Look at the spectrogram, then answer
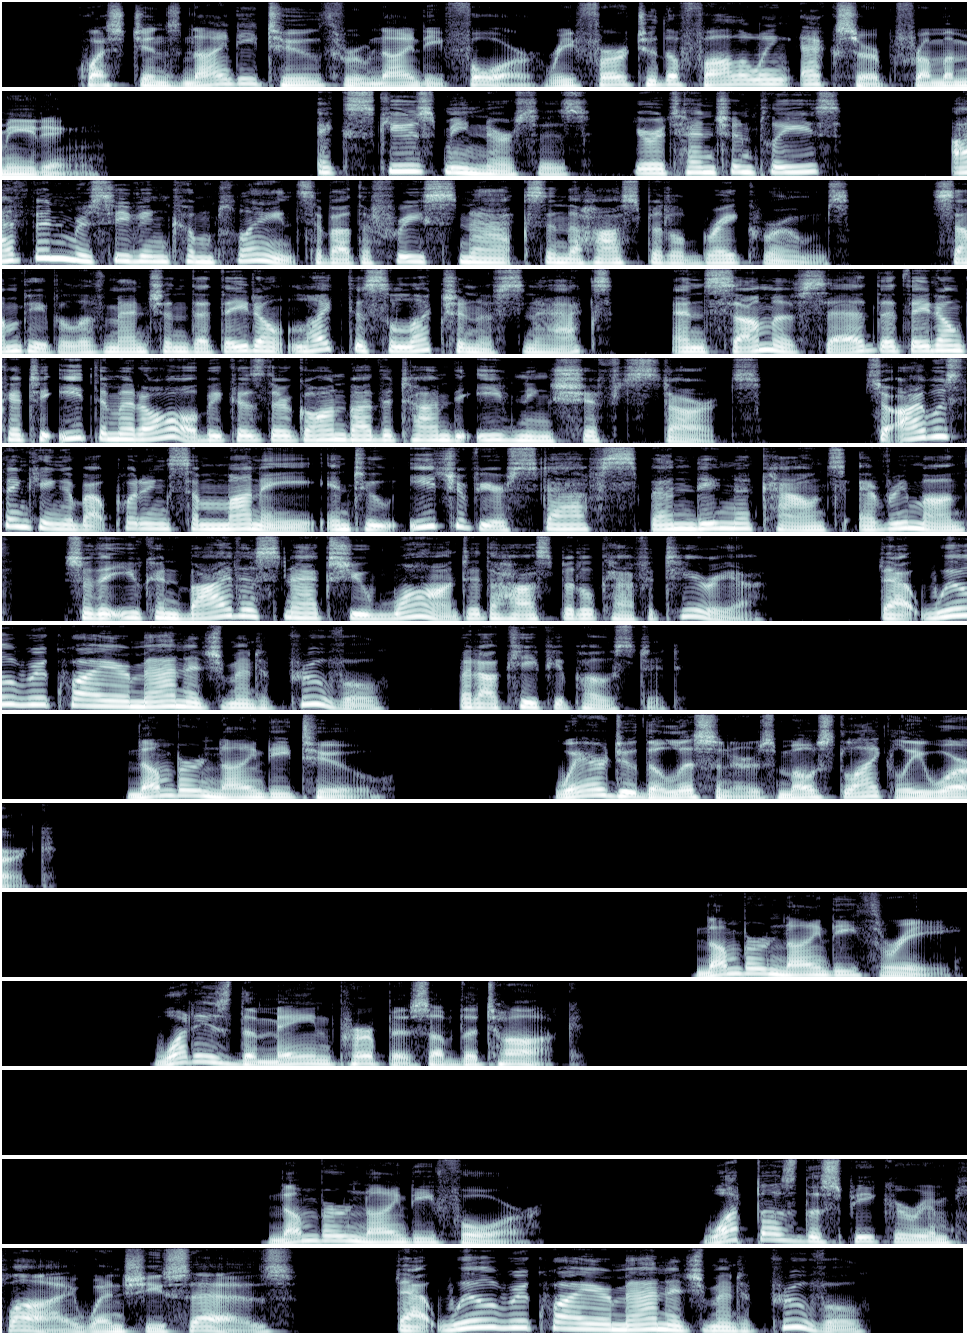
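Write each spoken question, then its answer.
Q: Where do the listeners most likely work?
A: At a hospital

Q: What is the main purpose of the talk?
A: To address complaints about the free snacks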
